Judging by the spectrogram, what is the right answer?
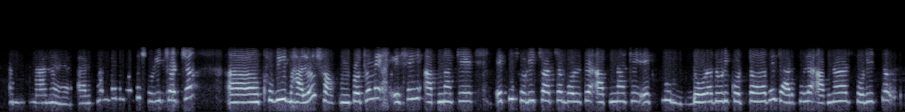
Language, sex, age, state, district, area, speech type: Bengali, female, 18-30, West Bengal, Purulia, urban, conversation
